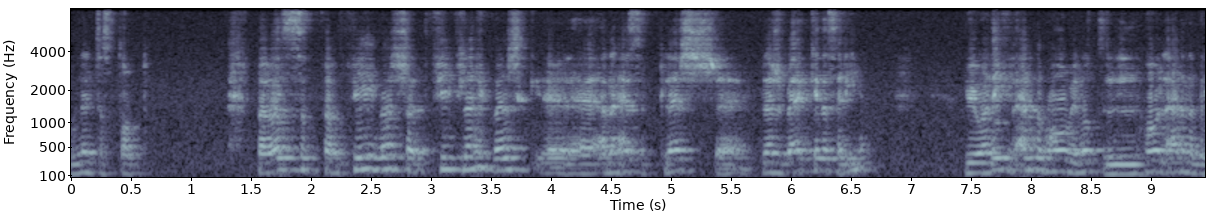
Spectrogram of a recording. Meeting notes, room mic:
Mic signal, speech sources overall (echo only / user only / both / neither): echo only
